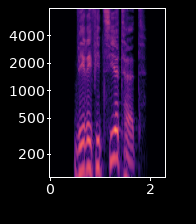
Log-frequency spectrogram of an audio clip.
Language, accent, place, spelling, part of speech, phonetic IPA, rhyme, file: German, Germany, Berlin, verifiziertet, verb, [ˌveʁifiˈt͡siːɐ̯tət], -iːɐ̯tət, De-verifiziertet.ogg
- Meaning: inflection of verifizieren: 1. second-person plural preterite 2. second-person plural subjunctive II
